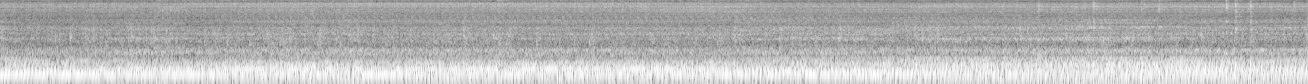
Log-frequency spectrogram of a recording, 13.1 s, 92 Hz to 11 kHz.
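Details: Abandoned Chevy 216 inline-six from a 1950 Chevy 1-ton truck, run on used filtered oil through a couple of heat cycles: rough, chuffing idle with an uneven beat and a dull knock underneath. Misfire plus bottom-end noise.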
